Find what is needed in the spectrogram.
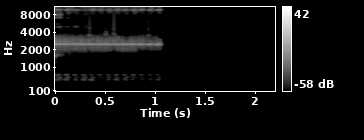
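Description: A phone ringing for a call: a single ring about a second long, with a fast trill, that stops abruptly.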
